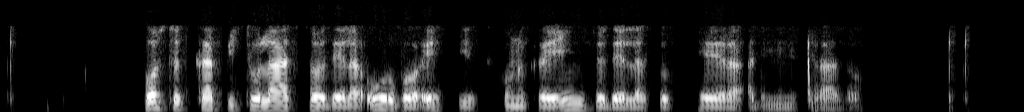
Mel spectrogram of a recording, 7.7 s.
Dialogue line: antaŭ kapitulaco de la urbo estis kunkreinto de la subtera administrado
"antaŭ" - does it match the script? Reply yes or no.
no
